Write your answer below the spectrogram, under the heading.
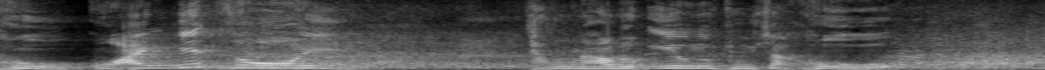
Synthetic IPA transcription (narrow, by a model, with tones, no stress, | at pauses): xu˧˩ku˧˩əʔa˧jŋ̟ɓi˦˥t̚zo˨˩j | t͡ɕʰa˨˩˦ŋnaː˨˩wɗɨ˨˩ək̚i˧əwɲɨ˧t͡ɕu˨˦t͡ɕaː˧˩xu˧˩˦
